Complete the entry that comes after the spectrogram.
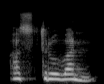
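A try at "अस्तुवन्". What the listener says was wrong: Astuvan, not Struvan, Astuvan. Astuvan.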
